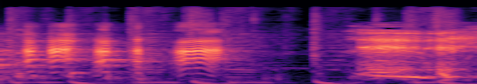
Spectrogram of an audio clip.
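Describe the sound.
A person imitates a duck with a rapid run of nasal, raspy quacks, loud, ending in a longer drawn-out quack.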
